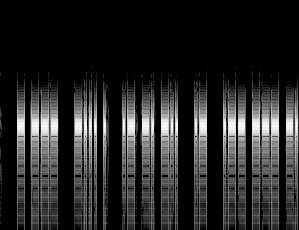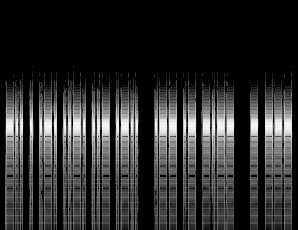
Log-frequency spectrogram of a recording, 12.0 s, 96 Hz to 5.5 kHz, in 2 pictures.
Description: Morse code, heard as a keyed tone, about 25 wpm, 600 Hz. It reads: TO BE AND A WONDERFUL WAY TO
